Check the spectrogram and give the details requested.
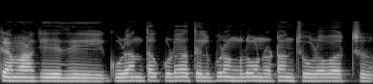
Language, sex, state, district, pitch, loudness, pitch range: Telugu, female, Andhra Pradesh, Chittoor, 165 Hz, -18 LUFS, 160-175 Hz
